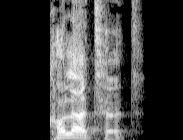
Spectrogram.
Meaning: inflection of kollern: 1. second-person plural preterite 2. second-person plural subjunctive II
- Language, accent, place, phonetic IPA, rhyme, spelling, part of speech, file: German, Germany, Berlin, [ˈkɔlɐtət], -ɔlɐtət, kollertet, verb, De-kollertet.ogg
